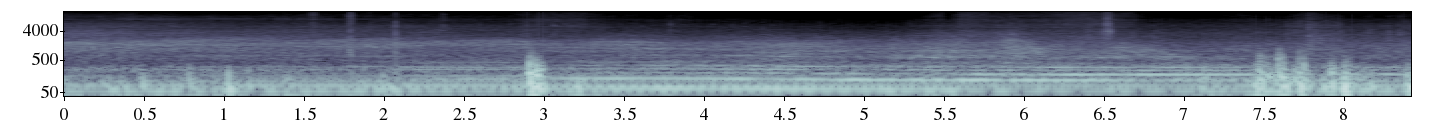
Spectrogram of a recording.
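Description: A car engine idling steadily with a low, even hum. A sharp click comes about three seconds in, and a few knocks come near the end.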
